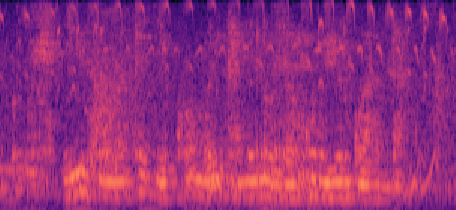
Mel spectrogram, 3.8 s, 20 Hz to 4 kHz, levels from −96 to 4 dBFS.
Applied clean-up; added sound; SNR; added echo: none; Bird; 7 dB; reverberation time 0.7 s.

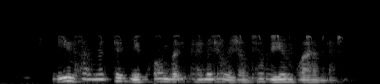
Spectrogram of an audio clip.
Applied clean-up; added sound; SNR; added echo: neural mask model DeepFilterNet 3.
